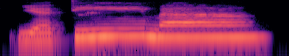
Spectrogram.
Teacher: So you are exchanging the sound of tanween to 2 counts long vowel. This is why it is called mad awal.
